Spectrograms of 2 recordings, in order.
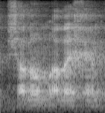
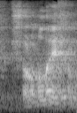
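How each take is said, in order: First: "shalom Aleichem" with a clear "a" in shalom, Hebrew style; Hebrew pronunciation. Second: "Shalom Aleichem" as "sholem aleichem", Yiddish vowels; Yiddish pronunciation. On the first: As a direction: say "shalom Aleichem" the modern Israeli way. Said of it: "they would just pronounce it". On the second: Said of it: "shalom in Yiddish". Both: Shown as a demonstration.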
